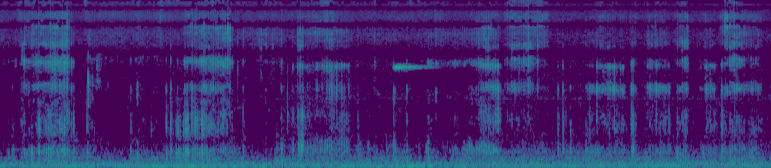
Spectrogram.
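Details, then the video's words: Pet cat named Moogle purring very hard indoors, a deep, steady, rumbling low drone like a motorboat that runs unbroken throughout, with a person talking softly to him in Russian over it. "Moogle purring like a motorboat"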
